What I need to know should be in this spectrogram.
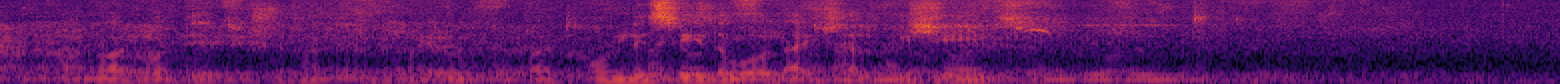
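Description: An elderly man chants a prayer into a microphone in a large echoing hall.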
